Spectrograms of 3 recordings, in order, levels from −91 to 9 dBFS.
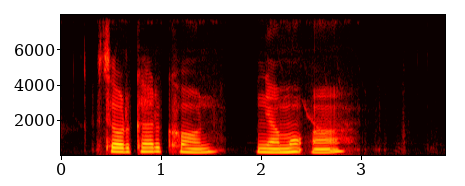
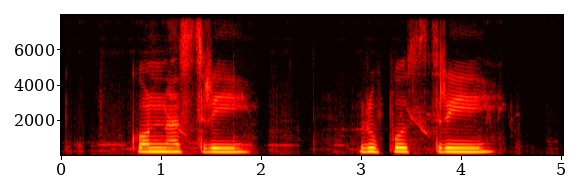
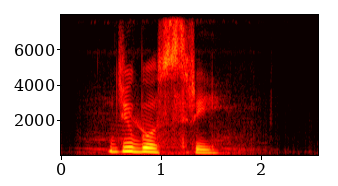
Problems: constant background noise, background conversations at intervals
